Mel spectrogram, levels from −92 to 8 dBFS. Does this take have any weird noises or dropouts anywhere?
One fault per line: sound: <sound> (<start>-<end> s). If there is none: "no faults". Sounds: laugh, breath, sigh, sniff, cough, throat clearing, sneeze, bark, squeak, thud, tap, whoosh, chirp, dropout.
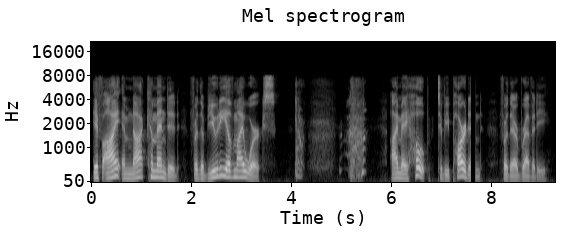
sound: cough (4.1-5.6 s)
sound: dropout (7.6-7.7 s)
